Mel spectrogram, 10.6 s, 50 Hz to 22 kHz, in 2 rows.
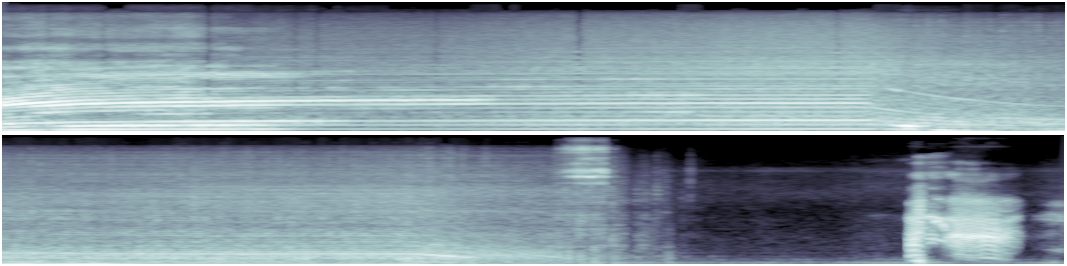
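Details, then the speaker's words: Roadside-found Troy-Bilt TB25C two-stroke blower (about 25cc assumed), after primer and choke: a steady buzz at speed eases down to an even, stable idle, then it shuts off cleanly. It runs normally. "Okay. Choke. Oh, it idles now."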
